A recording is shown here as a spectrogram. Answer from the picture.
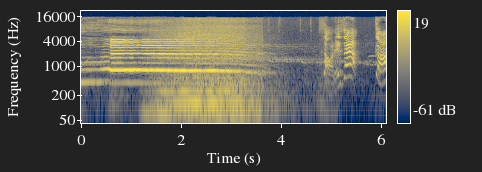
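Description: A woman's voice holds one long drawn-out shout, the final vowel of a cry called out like a special-move attack, while a deep rumbling blast sound effect swells under it about a second in and dies away after about three and a half seconds. Short gliding voice yelps come near the end.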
